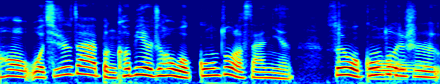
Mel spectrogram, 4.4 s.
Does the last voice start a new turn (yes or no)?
no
